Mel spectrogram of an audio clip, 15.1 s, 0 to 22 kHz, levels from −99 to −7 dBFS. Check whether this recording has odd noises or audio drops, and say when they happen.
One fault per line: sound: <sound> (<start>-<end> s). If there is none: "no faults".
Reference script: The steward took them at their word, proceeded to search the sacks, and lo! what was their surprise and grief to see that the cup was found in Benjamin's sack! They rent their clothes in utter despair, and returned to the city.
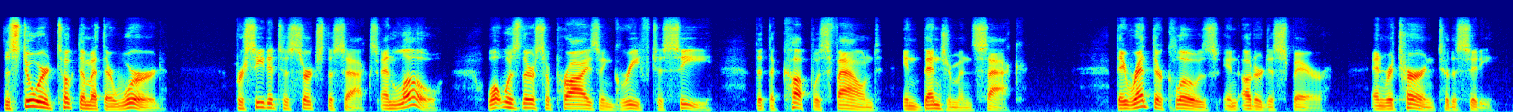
no faults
